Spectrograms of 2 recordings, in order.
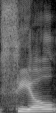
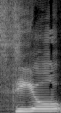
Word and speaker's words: zeal: If it sounds like I'm saying the word word seal like animal, I am not. It is zeal with a Z. Like zealous.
